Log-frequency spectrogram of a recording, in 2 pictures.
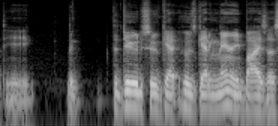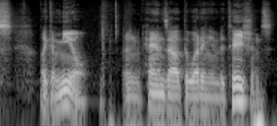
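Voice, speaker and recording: A man with a Korean accent hosting a live podcast, talking casually in a rambling, animated way with loud emphatic bursts and quick laughs. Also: sits low. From South Korea. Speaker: podcast host. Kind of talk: casual live-stream chat.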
